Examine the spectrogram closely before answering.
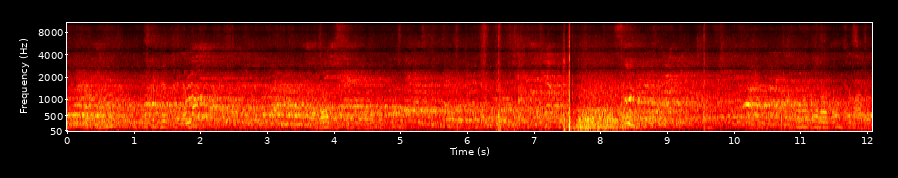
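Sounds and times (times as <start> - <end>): murmur of onlookers chatting: 0.0 - 12.0.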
